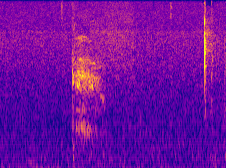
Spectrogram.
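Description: Near silence with room tone, broken by one short whisper about three-quarters of a second in.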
